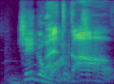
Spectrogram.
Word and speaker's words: Jigawatt: Thankfully it had intimidate and not rivalry and I named it Jigawatt. spelled like gigawatt but pronounced like how Doc Brown says it in Back to the Future.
